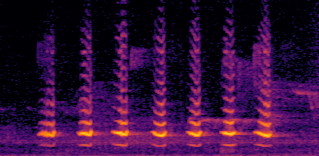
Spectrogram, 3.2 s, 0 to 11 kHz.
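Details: Wild turkey gobbler in Alabama, spring season on Easter weekend at dawn, one of several roosted about 120–150 yards away, gobbling every breath: a rapid burst of seven rattling, stacked notes over about two seconds.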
